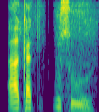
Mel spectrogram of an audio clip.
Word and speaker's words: Akakikusu: Là je prononce mal Akakitsu, ah ouais? Akakikusu. Ah, il y a un Kikusu, c'est vrai. Je vais le dire Akakikusu.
